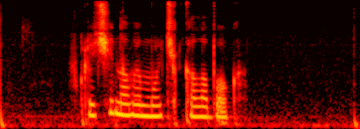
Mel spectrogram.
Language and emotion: Russian, neutral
